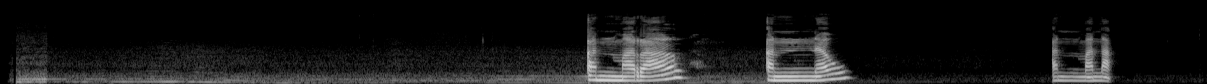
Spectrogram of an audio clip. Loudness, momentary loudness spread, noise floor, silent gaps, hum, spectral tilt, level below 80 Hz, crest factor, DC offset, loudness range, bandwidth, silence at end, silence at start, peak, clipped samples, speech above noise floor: -16 LUFS; 27 LU; -64 dBFS; none; none; -6.5 dB/octave; -52 dBFS; 22 dB; under 0.1%; 11 LU; 10 kHz; 0.95 s; 0.15 s; 0 dBFS; under 0.1%; 49 dB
